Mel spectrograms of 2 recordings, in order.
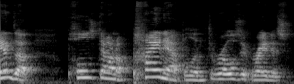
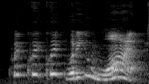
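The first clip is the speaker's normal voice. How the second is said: very high, hurried fox voice; impatient fox; 6 semitones higher than usual. Acted. Busy Fox brushes off the frog, very high and impatient. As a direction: rattle it off with no time to spare. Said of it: "doesn't have time to be bothered".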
